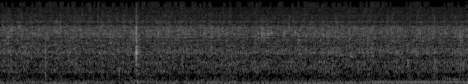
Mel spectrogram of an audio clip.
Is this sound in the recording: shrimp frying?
yes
